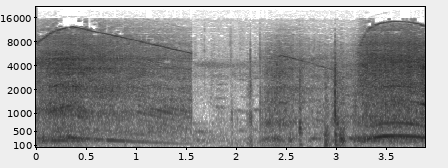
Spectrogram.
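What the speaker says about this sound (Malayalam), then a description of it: "കപ്പി ആ 3 പോയിന്റുകളും തുളച്ചെടുത്തിട്ട്" A power drill bores holes into a pulley for a homemade toy-vehicle build, whining steadily at close range, dropping out briefly with a few knocks, then spinning up loudly again.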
